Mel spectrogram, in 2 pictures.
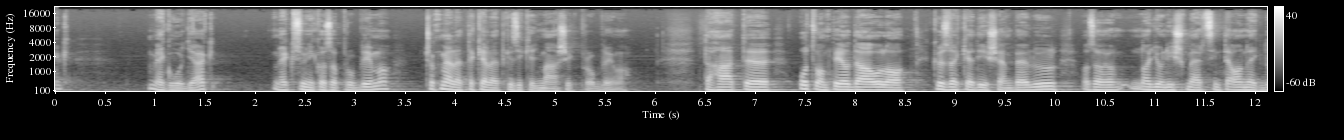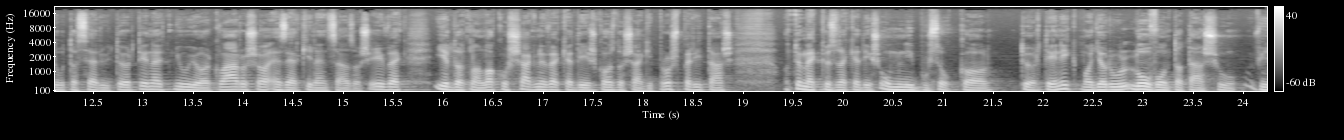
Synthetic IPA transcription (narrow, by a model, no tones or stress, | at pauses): ɡ | mɛɡo̞lɟaːk | mɛksyːnikɒzɒpro̞bleːmɒ | t͡ʃɒkmɛlːɛt̪ːɛkɛlɛt̪kɛzikɛɟmaːʃik̚pro̞̰blḛːmɒ̰ | t̪ɛɦaːt̪o̞t̪ʋɒmpeːld̪aːulɒkø̞zlɛkɛd̪eːʃɛmbɛlylɒzɒnɒɟo̞niʃmɛrt̪sint̪ɛɒnɛɡd̪oːt̪ɒsɛɾyːt̪ørt̪eːnɛt̪ɲuːjo̞rkʋaːɾo̞ʃɒʔɛzɛrkilɛnt̪saːzɒʃeːvɛk | ird̪ɒt̪lɒnlɒko̞ʃːaːɡnøvɛkɛd̪eːʒɡɒzd̪ɒʃaːɡipro̞ʃpɛɾit̪aːʃɒt̪ø̞mɛkːø̞zlɛkɛd̪eːʃo̞mnibuso̞kːɒl | t̪ø̞rt̪eːnikmɒɟɒɾulːoːvo̞nt̪ɒt̪aːʃuːvi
